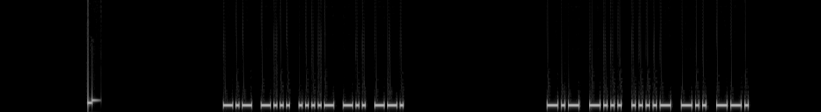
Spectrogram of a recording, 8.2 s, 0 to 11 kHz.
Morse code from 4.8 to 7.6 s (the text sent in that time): KB4DG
